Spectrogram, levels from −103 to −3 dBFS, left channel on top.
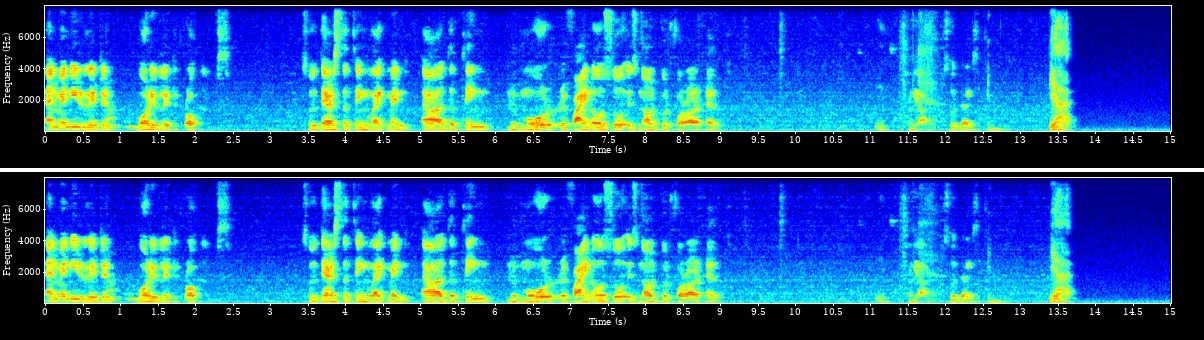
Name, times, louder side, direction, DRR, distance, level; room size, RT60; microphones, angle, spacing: voice 1, 0.0-2.0 3.5-5.9 6.2-9.0 11.5-11.8 12.1-12.4, left 1 dB, 15° left, 0.6 m, -26 dB
voice 2, 11.1-11.2 11.6-11.9 13.4-13.7, left 2 dB, 75° left, 0.6 m, -30 dB
2.8 x 2.4 x 2.5 m
head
